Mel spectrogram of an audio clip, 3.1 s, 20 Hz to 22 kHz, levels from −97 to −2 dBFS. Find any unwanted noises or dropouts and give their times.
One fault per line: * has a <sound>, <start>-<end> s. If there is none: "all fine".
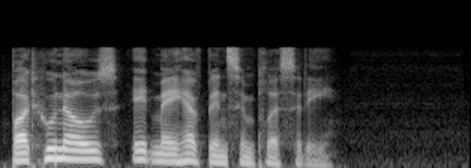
all fine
